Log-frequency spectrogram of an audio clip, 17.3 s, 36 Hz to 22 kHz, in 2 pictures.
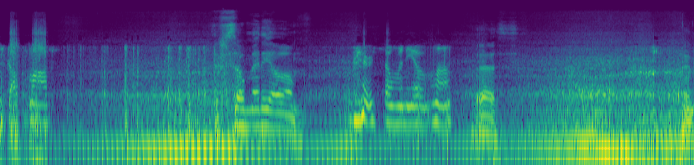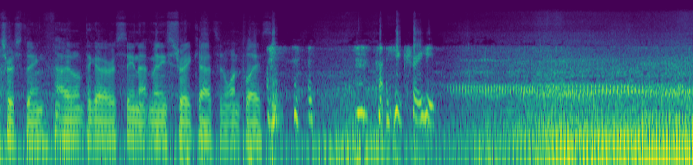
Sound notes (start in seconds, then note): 12.9 laughing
